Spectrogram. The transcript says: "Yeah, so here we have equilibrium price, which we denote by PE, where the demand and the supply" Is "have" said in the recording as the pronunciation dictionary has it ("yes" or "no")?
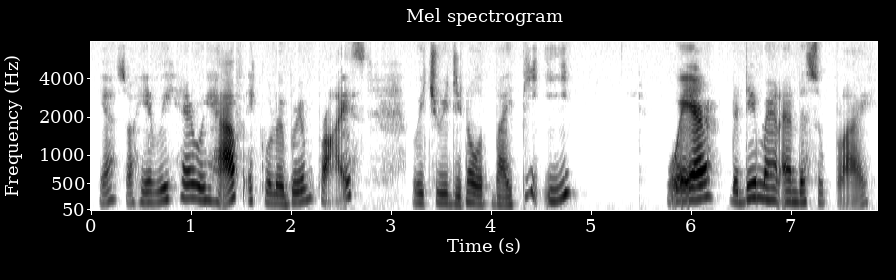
no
